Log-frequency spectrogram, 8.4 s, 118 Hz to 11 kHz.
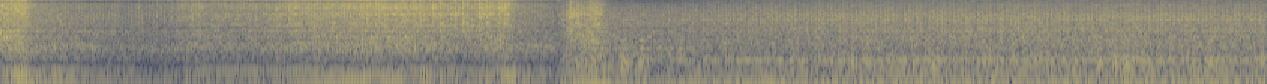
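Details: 60-year-old International Harvester 6x6 army tipper, Perkins 6354 diesel, sat about 10 years, starting to drive out of the bush: muffled low rumble, sharp catch near four seconds, then a steady, deep, even idle; starts fine.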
